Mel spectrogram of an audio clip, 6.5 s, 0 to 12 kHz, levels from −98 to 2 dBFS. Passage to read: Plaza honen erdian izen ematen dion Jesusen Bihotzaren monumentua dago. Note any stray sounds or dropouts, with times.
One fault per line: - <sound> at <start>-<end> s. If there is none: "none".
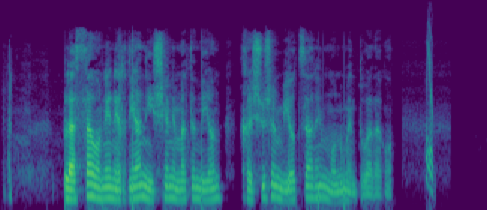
- chirp at 5.7-5.8 s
